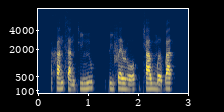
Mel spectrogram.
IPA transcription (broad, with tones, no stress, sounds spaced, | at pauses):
x a˧˥ n s a˨˩˨ n c i˧ ɲ u˦˥ k̚ | t̪ i˨˩˨ f ɛ˧ ɹ o˨˩˦ | c a˧ w m əː˨˩˨ ɓ a˦˥ t̚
